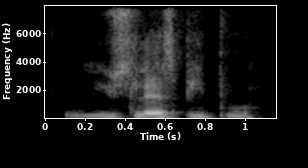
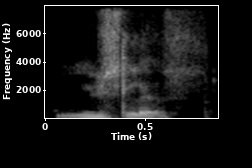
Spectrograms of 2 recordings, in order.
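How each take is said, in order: First: Said in the usual way. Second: Lower, much softer muttered repeat; quiet. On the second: Real, not acted. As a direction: mutter it under your breath in disgust.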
